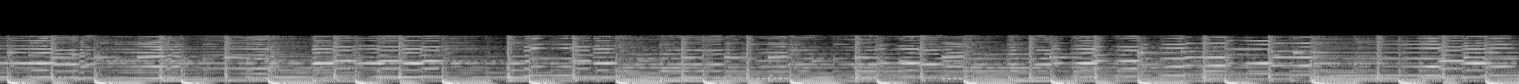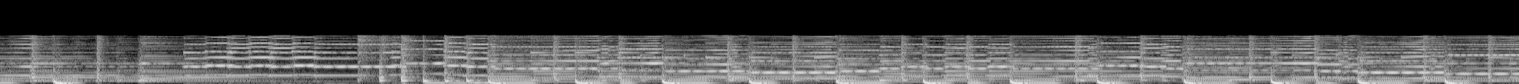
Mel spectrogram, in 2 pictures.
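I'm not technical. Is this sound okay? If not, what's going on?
Yes, nothing in this audio points to a technical fault, so there's nothing here to fix.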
